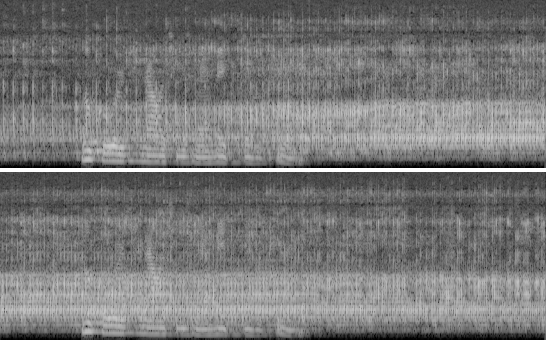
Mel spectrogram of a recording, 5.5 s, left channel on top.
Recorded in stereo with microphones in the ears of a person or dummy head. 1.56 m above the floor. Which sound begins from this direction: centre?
A woman speaking, at 0.8 s.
